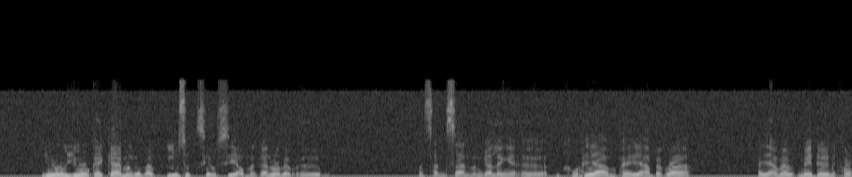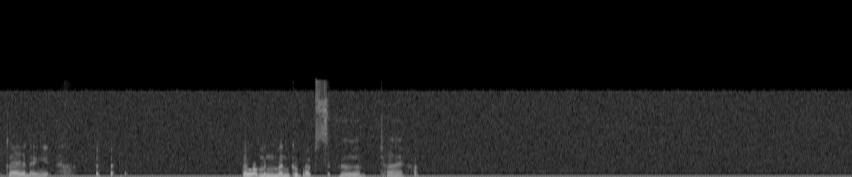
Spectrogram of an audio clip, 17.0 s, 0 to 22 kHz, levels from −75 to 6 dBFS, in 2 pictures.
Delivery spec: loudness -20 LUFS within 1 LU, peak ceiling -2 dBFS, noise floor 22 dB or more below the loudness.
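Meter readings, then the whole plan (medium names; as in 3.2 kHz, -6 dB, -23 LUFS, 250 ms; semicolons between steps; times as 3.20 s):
hum 60 Hz; highest harmonic 240 Hz; hum level -41 dBFS; noise floor -43 dBFS; noise floor target -51 dBFS; loudness -29.0 LUFS; peak level -11.5 dBFS; loudness target -20.0 LUFS
-> de-hum 60 Hz, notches 4; noise print and reduce 8 dB; trim +9 dB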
